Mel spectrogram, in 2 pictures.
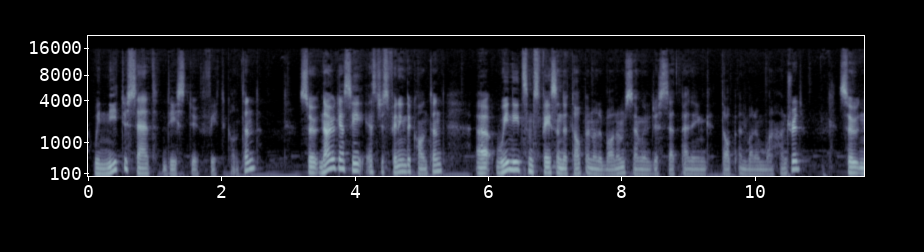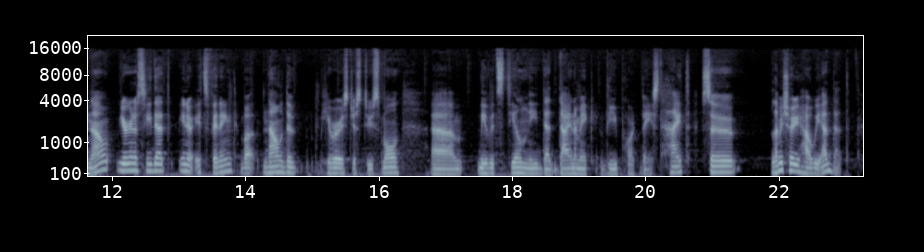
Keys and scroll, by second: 9.7 Return, 11.9 super+p, 21.7 Escape.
